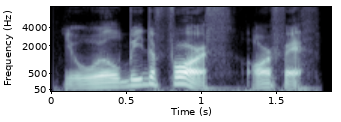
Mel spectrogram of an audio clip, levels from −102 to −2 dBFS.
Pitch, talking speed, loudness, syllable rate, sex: 100 Hz, 225 wpm, -20 LUFS, 4.4 syllables/s, male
